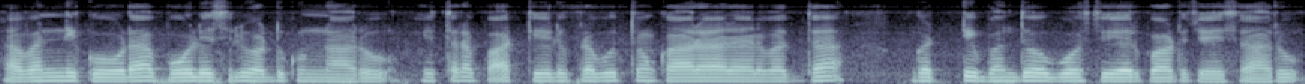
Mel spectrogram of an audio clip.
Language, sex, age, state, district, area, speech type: Telugu, male, 30-45, Andhra Pradesh, Chittoor, urban, spontaneous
